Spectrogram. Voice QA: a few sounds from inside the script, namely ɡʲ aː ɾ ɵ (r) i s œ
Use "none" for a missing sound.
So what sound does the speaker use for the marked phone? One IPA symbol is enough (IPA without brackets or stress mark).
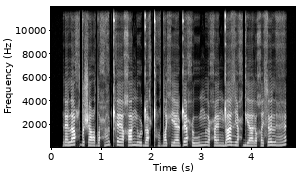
χ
